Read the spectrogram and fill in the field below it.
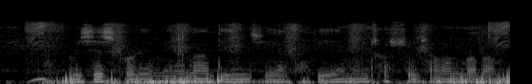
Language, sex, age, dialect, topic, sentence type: Bengali, male, 18-24, Rajbangshi, agriculture, statement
